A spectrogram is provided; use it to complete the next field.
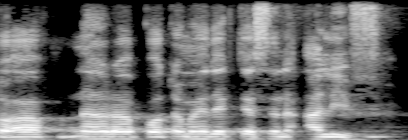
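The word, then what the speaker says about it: ألف: আলিফ উচ্চারণ করার সময় এইযে সামনের যে দুইটা দাঁত আছে উপরের সামনের দুইটা দাঁত নিচের টোটের পেটের মধ্যে লাগায় দিবেন। লাগানোর সময় একটু বাতাস বের হবে তাহলে কি হয়ে যাবে? আলিফ উচ্চারণ হয়ে যাবে।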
